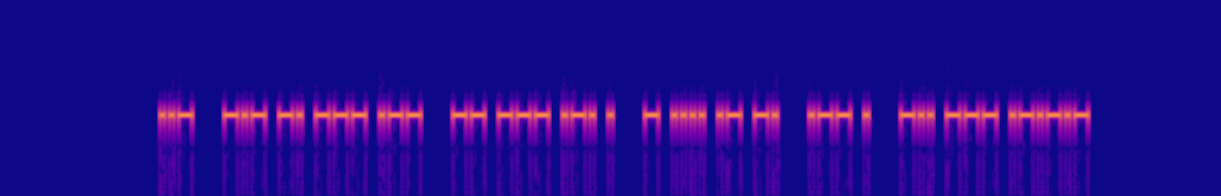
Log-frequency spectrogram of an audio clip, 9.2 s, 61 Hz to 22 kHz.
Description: Morse code, heard as a keyed tone, about 36 wpm, 700 Hz. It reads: U KNOW MORE THAN WE DO.
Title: Sentences from Top 100 Words and Abbreviations 35wpm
